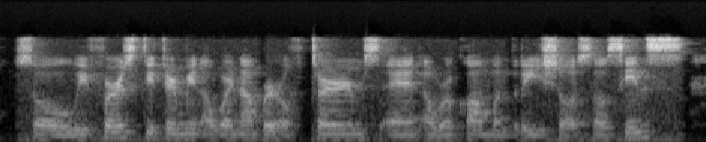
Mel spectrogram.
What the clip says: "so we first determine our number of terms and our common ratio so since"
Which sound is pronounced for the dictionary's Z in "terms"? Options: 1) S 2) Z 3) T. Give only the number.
1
